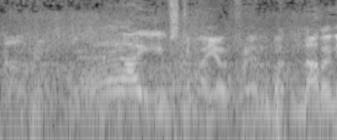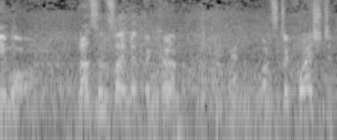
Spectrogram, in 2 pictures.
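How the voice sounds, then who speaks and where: Hearty older first mate, highish. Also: male voice, big pitch swings, moderate pace. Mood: reassuring. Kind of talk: video game cutscene acting. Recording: loud wind and sea noise.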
